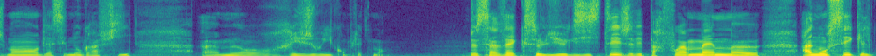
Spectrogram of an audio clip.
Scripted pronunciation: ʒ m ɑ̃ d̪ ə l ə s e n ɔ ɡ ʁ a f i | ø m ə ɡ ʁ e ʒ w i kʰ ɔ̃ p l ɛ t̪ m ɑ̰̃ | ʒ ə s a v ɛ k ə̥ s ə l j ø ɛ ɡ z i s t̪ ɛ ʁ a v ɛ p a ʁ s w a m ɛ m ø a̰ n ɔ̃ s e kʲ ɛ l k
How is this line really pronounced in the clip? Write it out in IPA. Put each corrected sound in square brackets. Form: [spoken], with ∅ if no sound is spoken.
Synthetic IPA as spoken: ʒ m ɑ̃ d̪ ə l [a] s e n ɔ ɡ ʁ a f i | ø m ə [∅] ʁ e ʒ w i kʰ ɔ̃ p l ɛ t̪ m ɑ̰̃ | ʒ ə s a v ɛ k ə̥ s ə l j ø ɛ ɡ z i s t̪ ɛ [ʒ] a v ɛ p a ʁ [f] w a m ɛ m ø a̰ n ɔ̃ s e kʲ ɛ l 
